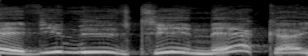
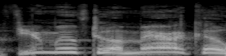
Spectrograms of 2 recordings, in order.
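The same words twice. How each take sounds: First: It is said in a put-on French accent. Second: It is said in the speaker's ordinary accent.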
